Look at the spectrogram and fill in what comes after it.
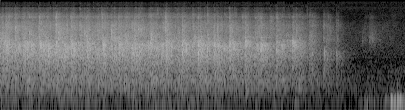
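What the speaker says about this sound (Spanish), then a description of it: "Denle un aplauso al Señor," Church congregation breaking into sustained applause, a thick crowd of clapping hands that carries on for several seconds, then fades out and leaves near silence with a few faint bumps.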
